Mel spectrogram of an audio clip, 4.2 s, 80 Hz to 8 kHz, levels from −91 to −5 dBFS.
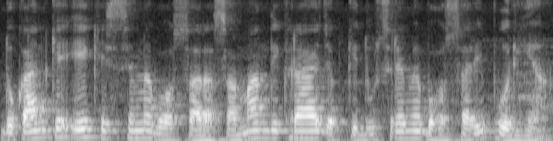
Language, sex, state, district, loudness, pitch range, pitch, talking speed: Hindi, male, Uttar Pradesh, Jyotiba Phule Nagar, -18 LUFS, 120-155 Hz, 145 Hz, 245 wpm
